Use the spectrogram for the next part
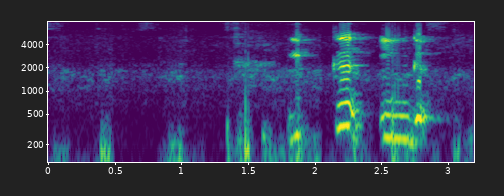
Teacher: நாவின் முதல் பகுதி அன்னத்தின் அடிப்பகுதியை பொருத்த வருது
